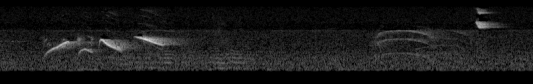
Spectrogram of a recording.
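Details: Wild green-winged saltator song outdoors: three quick whistled notes in a row, mostly rising then falling, followed by a pause, a faint softer whistled phrase, and one brief, very high, sharp chip at the end.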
